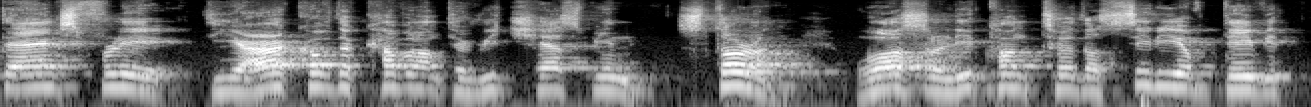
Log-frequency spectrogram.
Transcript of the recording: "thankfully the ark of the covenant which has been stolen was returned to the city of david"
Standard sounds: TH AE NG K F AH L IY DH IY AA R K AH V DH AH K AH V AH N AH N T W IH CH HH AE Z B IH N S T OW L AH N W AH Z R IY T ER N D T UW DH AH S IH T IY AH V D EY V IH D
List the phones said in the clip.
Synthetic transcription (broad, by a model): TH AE NG K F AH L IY DH IY AA R K AH V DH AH K AH V AH N AH N T W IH CH HH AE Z B IH N S T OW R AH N W AH Z L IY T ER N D T UW DH AH S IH T IY AH V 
